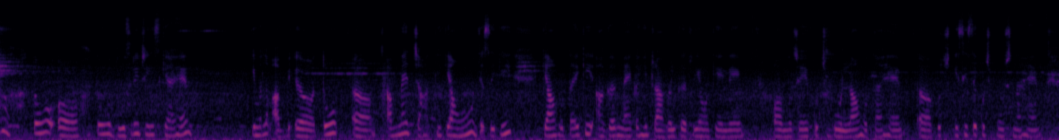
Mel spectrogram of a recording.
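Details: Adult woman with stammering since school, with blocks, sometimes severe and sometimes mild, speaking Hindi; stuttering.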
